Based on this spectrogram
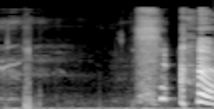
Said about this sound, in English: Get all your coughs out.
